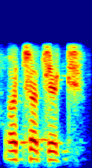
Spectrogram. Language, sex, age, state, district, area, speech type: Punjabi, male, 45-60, Punjab, Shaheed Bhagat Singh Nagar, urban, conversation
